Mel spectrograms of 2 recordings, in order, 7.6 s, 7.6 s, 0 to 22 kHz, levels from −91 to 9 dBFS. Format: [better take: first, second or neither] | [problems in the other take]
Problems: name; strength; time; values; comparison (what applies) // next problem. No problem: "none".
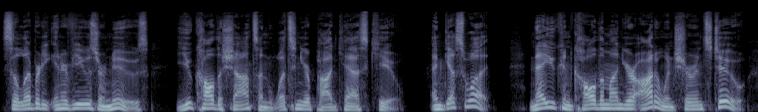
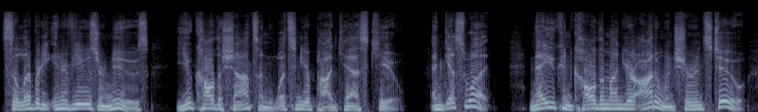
first | distortion; slight; 10 dB below the speech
